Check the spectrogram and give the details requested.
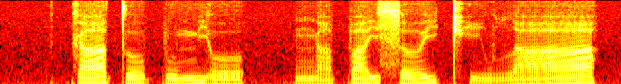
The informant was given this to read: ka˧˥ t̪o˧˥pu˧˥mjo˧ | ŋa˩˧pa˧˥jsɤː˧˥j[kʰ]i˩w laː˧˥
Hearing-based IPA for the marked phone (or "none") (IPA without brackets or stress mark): kʰ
